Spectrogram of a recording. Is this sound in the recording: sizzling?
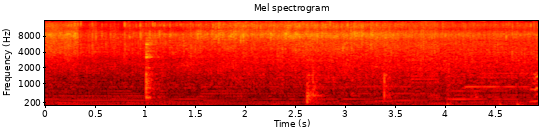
yes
